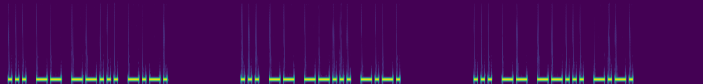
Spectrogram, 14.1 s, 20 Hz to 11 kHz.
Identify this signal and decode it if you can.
Morse code, heard as a keyed tone, about 17 wpm, 700 Hz. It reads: SM7C SM7C SM7C
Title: DXCC-100 Call Signs - 4 Characters - Repeated 3x - 17wpm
